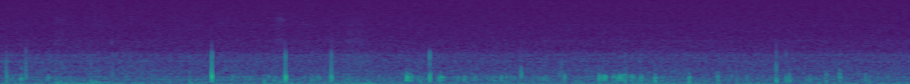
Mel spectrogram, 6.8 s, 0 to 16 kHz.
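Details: Abdominal sounds about 9 hours after eating 30 prunes, recorded with a desktop microphone, belly bubbly and bloated: frequent bubbling gurgles and short clicks over a low hum; loud, active bowel sounds (borborygmi).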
